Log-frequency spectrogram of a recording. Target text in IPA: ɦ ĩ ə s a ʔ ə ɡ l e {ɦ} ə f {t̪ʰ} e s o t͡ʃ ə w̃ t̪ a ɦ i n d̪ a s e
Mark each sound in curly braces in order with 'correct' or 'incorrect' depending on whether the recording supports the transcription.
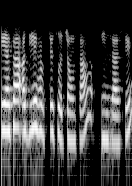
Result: correct, incorrect

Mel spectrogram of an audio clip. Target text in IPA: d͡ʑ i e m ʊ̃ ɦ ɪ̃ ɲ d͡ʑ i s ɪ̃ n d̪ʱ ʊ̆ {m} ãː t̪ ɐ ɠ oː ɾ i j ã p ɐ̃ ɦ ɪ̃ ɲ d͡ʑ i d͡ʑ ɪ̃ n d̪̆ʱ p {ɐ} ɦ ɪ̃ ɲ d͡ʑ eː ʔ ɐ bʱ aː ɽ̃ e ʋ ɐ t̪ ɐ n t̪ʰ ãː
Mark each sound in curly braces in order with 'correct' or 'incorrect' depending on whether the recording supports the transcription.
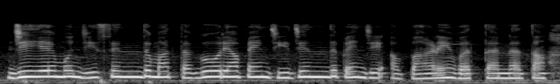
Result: correct, incorrect

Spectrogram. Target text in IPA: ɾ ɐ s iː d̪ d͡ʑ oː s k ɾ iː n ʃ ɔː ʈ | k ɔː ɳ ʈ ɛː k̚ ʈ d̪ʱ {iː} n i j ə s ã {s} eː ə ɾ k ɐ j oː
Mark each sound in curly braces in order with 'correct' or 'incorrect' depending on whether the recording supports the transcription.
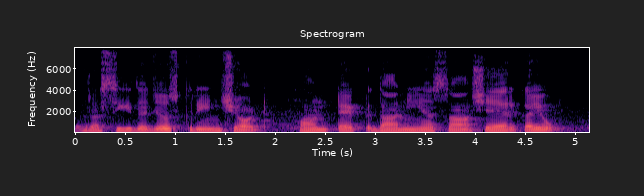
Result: incorrect, incorrect

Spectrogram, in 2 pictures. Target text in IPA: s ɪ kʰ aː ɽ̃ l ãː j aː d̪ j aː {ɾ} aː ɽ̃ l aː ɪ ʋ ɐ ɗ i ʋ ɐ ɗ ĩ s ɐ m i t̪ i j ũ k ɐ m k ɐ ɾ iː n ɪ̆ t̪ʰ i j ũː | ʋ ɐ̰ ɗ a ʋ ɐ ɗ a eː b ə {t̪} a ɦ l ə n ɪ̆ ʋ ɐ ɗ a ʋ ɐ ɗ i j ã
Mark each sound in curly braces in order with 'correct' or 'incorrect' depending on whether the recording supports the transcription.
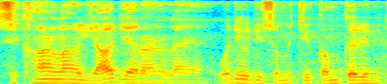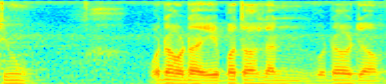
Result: correct, correct

